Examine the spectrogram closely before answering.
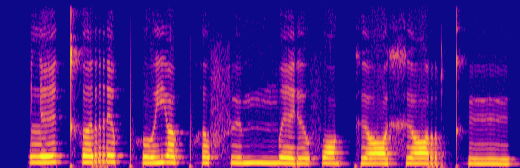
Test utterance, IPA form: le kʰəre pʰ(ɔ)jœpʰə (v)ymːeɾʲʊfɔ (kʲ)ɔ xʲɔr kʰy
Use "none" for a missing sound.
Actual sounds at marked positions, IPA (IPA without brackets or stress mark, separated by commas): ʊ, f, kʲ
